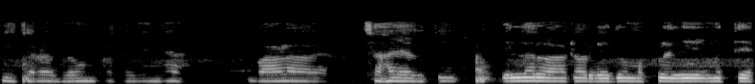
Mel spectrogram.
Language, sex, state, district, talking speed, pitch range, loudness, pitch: Kannada, male, Karnataka, Bellary, 95 wpm, 145-150 Hz, -22 LUFS, 150 Hz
